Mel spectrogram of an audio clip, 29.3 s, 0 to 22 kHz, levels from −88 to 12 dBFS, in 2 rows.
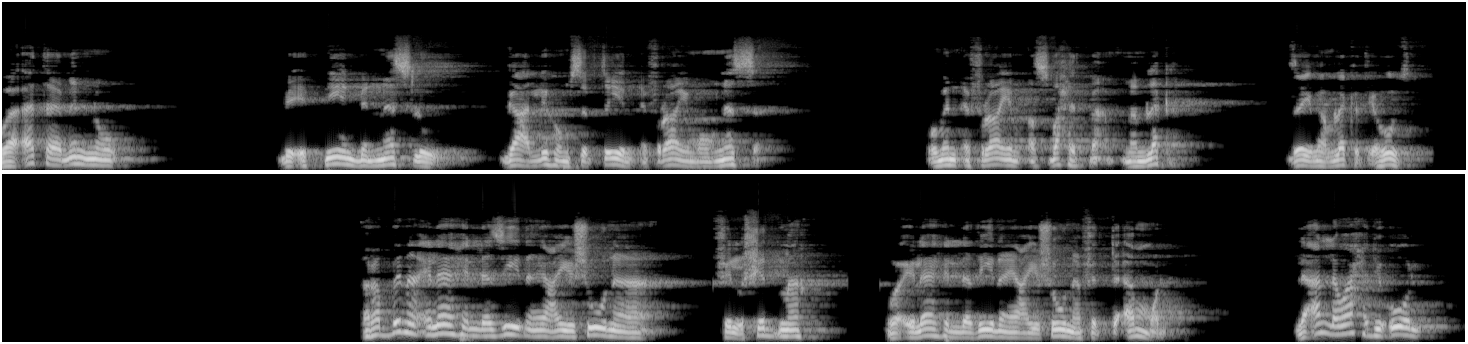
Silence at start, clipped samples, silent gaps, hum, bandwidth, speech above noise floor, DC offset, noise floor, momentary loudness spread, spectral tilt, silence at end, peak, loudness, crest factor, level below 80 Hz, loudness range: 0 s; under 0.1%; 1.79-2.75 s, 8.20-9.23 s, 12.76-12.83 s, 14.34-18.22 s, 23.10-23.42 s, 26.97-27.55 s; none; 7.8 kHz; 43 dB; under 0.1%; -56 dBFS; 8 LU; -6 dB/octave; 0.2 s; 0 dBFS; -13 LUFS; 14 dB; -58 dBFS; 4 LU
